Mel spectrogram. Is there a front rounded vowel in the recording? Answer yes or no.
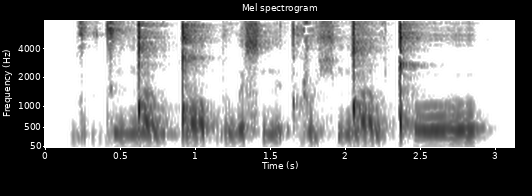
no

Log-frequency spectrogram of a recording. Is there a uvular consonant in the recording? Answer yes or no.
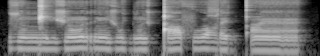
yes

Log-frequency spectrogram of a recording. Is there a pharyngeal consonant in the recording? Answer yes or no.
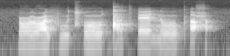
yes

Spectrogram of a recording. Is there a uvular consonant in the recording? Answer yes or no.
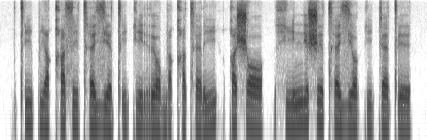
yes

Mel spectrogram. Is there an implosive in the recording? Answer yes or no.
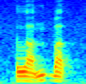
yes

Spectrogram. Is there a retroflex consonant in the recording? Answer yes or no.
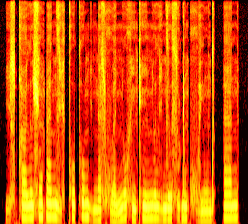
yes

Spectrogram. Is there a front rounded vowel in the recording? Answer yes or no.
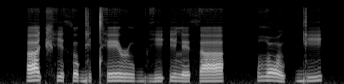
no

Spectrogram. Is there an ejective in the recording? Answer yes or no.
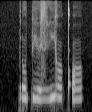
yes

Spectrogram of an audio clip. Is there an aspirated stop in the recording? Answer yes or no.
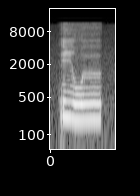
no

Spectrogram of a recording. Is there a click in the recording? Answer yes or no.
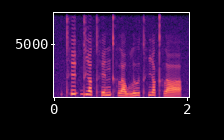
no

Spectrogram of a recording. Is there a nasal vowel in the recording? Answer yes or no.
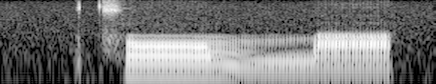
yes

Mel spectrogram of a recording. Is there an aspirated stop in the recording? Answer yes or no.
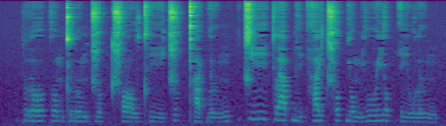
yes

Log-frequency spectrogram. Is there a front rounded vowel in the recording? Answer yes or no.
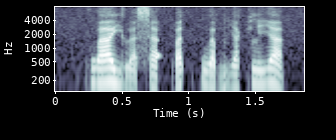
no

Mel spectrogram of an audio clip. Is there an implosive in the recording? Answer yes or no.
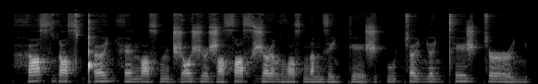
no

